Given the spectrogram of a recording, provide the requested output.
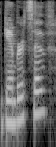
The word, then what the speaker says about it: Gamburtsev: Uh Gamburtsev, maybe? Gamburtsev? I will spell it for you.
